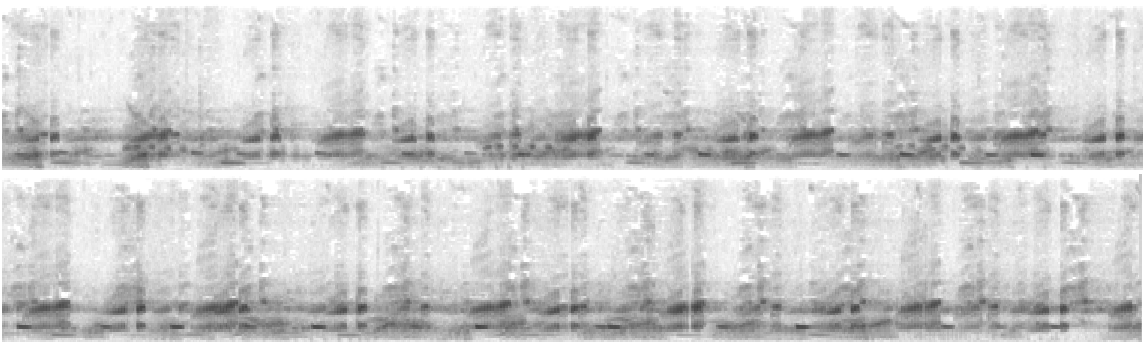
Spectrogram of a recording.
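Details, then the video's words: Dense frog chorus with pulsed croaks in regular bursts about every second, short clear tonal notes scattered among them, many callers heard at once. "FROGS CROAKING"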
